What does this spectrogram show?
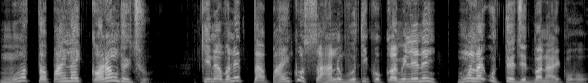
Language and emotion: Nepali, angry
